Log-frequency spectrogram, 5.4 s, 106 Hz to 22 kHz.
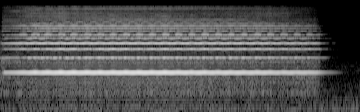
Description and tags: violin arco vib F4
violin arco vibrato
arco, vibrato, violin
